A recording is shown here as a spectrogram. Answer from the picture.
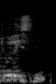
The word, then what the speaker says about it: الاسم: علامات الاسم، لأن كلمة الاسم همزتها همزة وصل. فما نقول علامات الاسم، لا علامات الاسم، علامات الاسم لأن همزة همزة وصل، فلا تنطق إذا في الوصل، لا تنطق، تسقط في الدرج.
